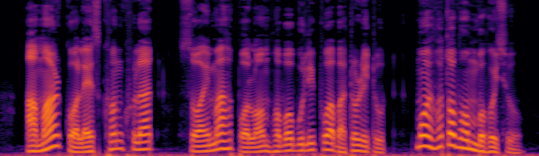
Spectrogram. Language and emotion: Assamese, surprised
